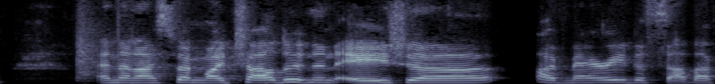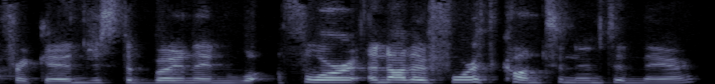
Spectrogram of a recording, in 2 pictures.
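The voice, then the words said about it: European-sounding accent. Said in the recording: “My parents are European, if you're trying to figure out the accent while you're listening.”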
